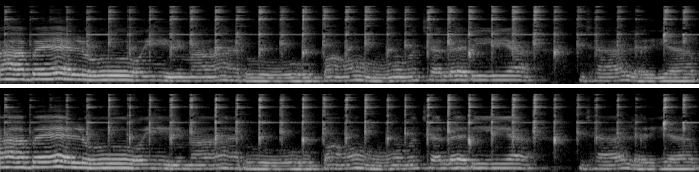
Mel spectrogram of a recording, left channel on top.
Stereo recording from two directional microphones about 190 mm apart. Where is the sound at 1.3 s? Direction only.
15° right (ahead or behind).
